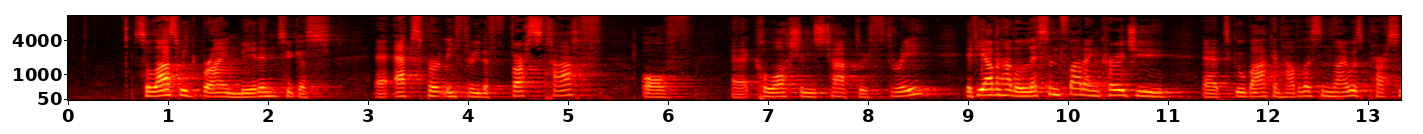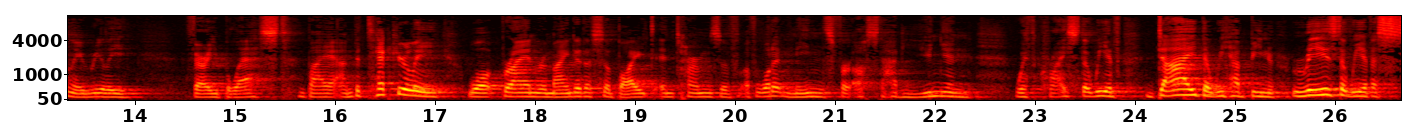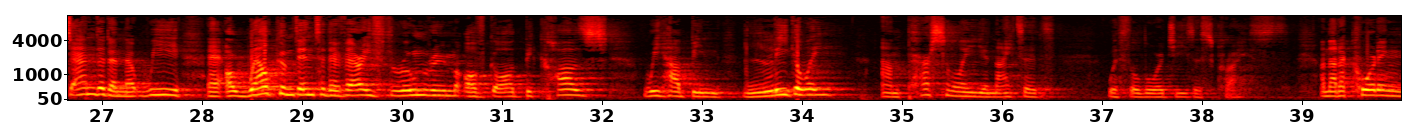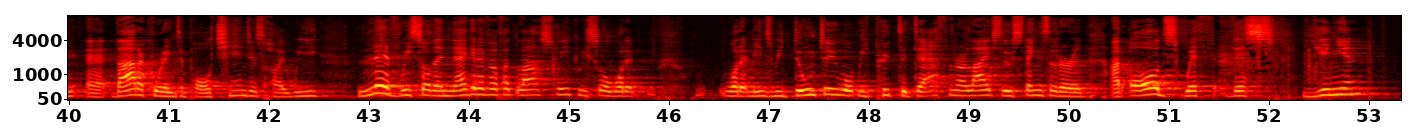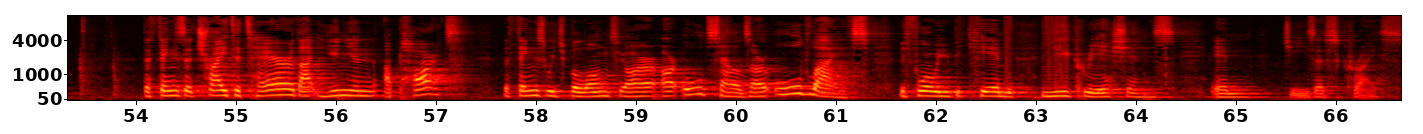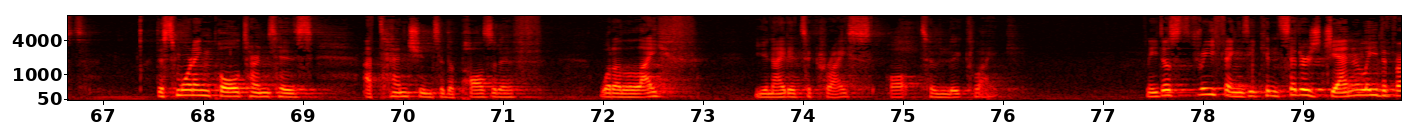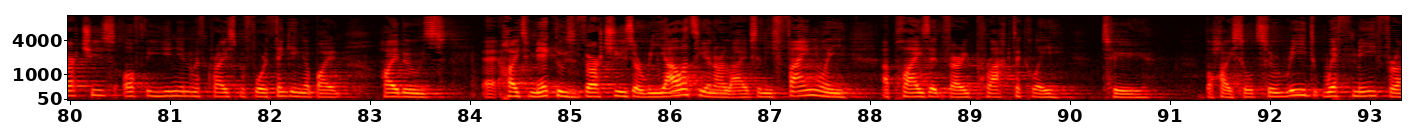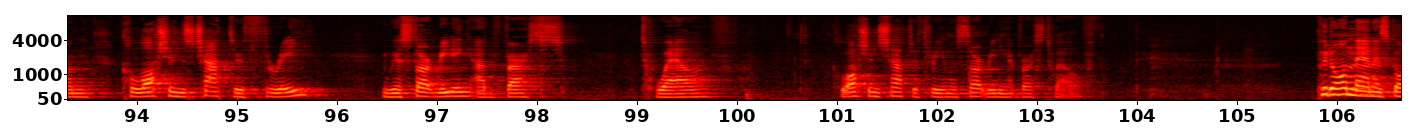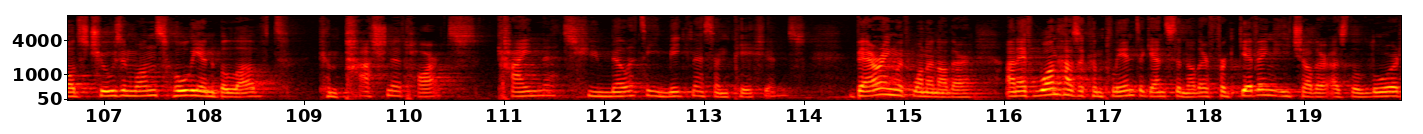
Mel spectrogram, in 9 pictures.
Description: A message from the series "Colossians."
